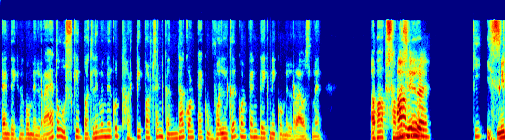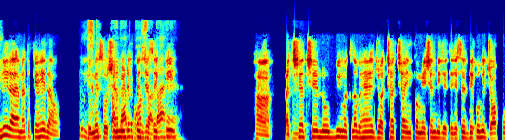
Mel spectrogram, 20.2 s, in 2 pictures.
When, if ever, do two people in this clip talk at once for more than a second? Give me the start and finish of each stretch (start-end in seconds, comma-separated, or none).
11.8-13.5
